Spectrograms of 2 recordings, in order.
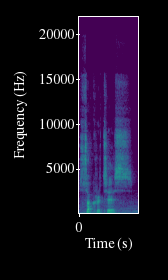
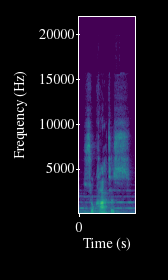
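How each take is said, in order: First: The second syllable is not stressed. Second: The second syllable is stressed. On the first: The speaker calls it wrong. "you shouldn't say Socrates" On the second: The speaker calls it right. "you should say Socrates"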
